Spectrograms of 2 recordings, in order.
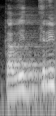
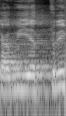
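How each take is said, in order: First: The word is said ka-vi-tri. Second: The word is said ka-vi-ya-tri. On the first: "कवित्री भी गलत है" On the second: "कवियत्री भी गलत है"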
